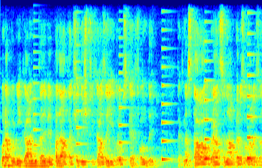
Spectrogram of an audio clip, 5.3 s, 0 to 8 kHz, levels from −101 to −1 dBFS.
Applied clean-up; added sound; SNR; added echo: none; Ringtone; 8 dB; reverberation time 0.6 s.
